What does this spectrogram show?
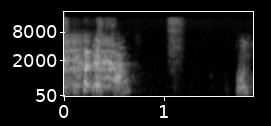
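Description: A hearty cough bursts out, followed after a short pause by a faint breath and then a second, briefer cough. No talking accompanies it.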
